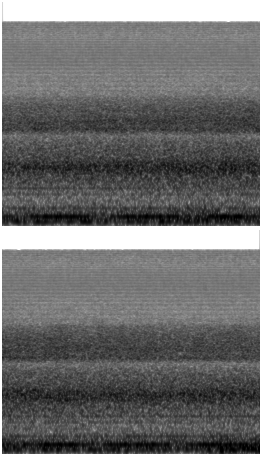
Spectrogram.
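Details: Steady broadband hiss over a low, even electrical hum, with no animal calls heard.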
